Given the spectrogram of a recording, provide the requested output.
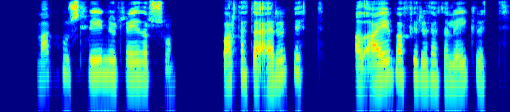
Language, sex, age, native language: Icelandic, female, 20-29, Icelandic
